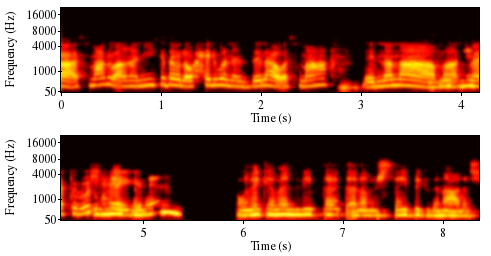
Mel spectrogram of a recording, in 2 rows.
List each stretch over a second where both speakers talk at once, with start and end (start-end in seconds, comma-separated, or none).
3.6-5.1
